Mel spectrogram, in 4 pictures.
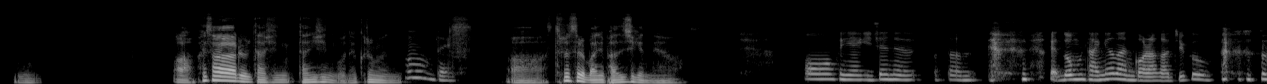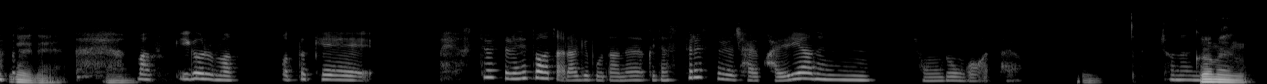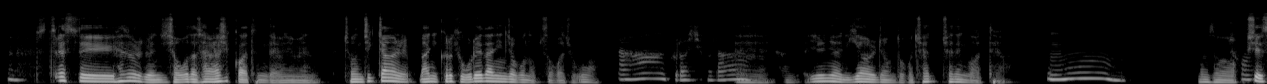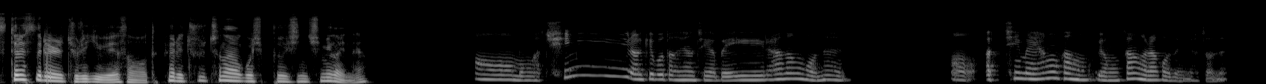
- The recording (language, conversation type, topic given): Korean, unstructured, 취미가 스트레스 해소에 어떻게 도움이 되나요?
- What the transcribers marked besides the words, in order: tapping; teeth sucking; laugh; laugh; other background noise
